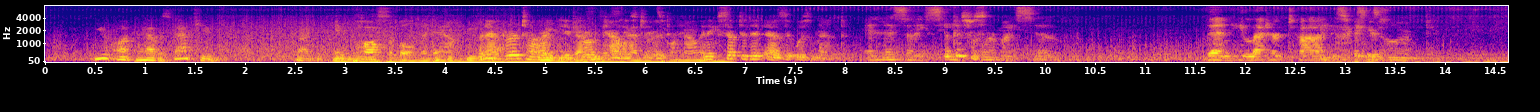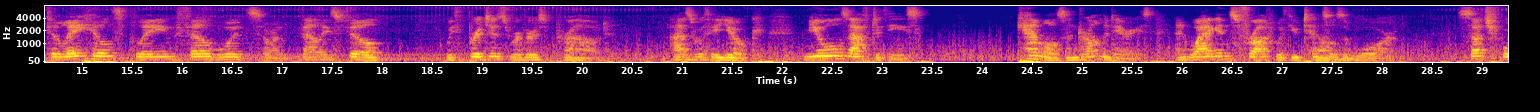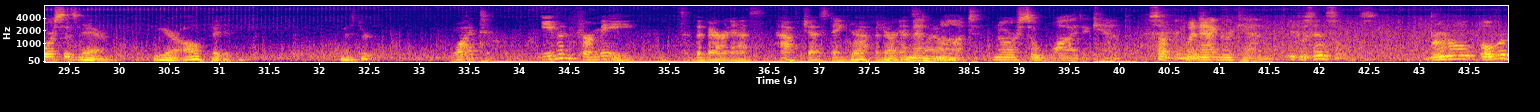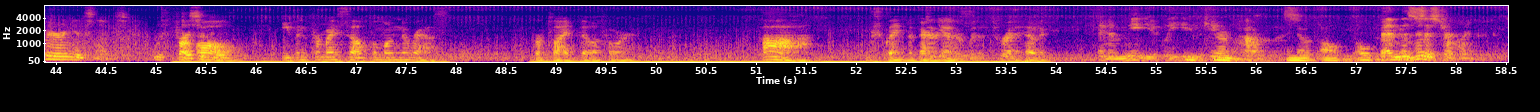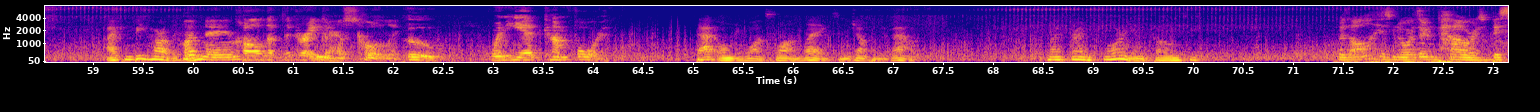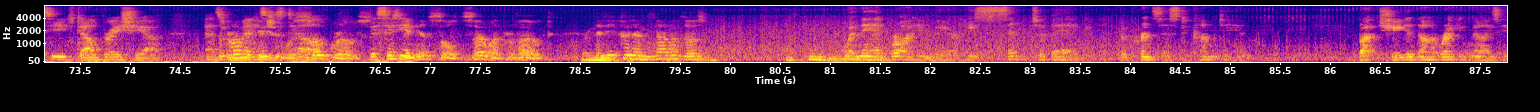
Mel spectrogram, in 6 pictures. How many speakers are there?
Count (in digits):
5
